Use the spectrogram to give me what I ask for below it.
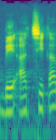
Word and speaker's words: back: Those bags, ingat pengucapan tas dengan belakang apa, belakang BACK bacanya apa? BACK, BACK, BACK, BACK dengan BAG, bedakan ya nanti ya. Oke, back harus ada k dikit ya, back.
